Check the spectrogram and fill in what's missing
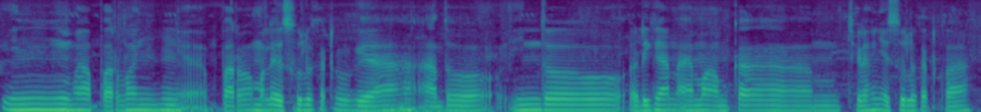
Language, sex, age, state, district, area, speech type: Santali, male, 30-45, Jharkhand, Bokaro, rural, spontaneous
